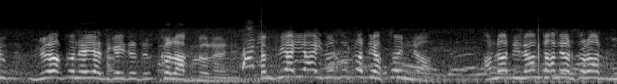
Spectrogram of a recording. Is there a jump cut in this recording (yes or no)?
yes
